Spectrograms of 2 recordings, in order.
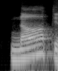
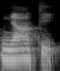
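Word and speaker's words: nāti: Here, nati, not nyati. Nyati means relatives. Huh? Say idam me nyati nang hotu, not nyati.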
